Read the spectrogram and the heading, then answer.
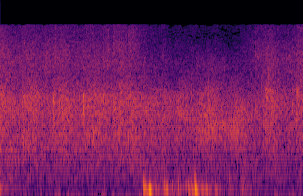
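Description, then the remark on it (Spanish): An audience applauds for Jesus during a sermon, a dense wash of clapping that holds at an even level for about three seconds, with a few heavier low thumps mixed in. “Le da un aplauso a Jesús.”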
